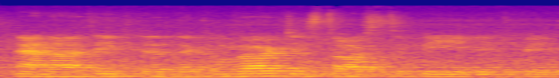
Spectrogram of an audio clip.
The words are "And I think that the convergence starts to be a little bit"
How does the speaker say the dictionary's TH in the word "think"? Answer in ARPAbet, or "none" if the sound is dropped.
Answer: TH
